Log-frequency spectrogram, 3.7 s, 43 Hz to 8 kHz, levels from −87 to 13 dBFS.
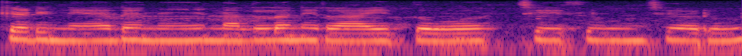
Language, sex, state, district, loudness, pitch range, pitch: Telugu, female, Andhra Pradesh, Chittoor, -15 LUFS, 180-190 Hz, 185 Hz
